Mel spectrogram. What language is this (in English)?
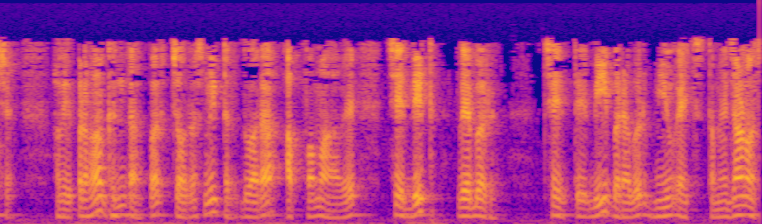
Gujarati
